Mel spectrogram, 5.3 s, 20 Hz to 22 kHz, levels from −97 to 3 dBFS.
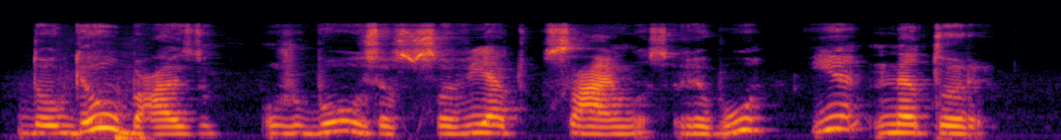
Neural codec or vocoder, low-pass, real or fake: none; 10.8 kHz; real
